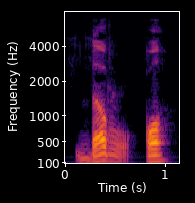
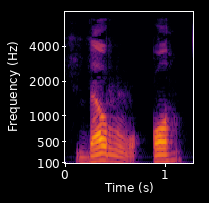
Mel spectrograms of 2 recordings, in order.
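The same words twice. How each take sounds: No difference in how they are said.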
